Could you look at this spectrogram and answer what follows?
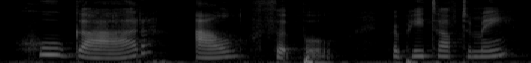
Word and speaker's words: jugar: So remember, a J sounds like an H in Spanish. Jugar al fútbol.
